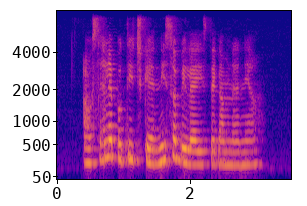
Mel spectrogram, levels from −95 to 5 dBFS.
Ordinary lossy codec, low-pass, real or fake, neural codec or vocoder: Opus, 64 kbps; 7.2 kHz; fake; vocoder, 44.1 kHz, 128 mel bands, Pupu-Vocoder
